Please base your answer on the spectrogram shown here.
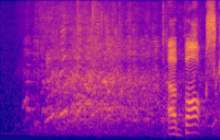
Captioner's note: laughter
